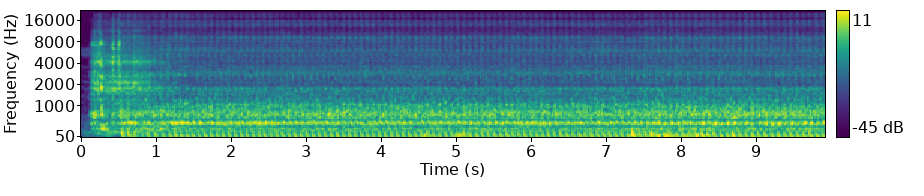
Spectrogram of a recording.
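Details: Hero Passion Pro 125cc motorcycle with i3s idle start-stop switched off: quick, even single-cylinder putter near four beats a second holds steady without the engine cutting out; normal idle.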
